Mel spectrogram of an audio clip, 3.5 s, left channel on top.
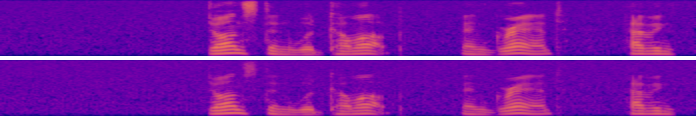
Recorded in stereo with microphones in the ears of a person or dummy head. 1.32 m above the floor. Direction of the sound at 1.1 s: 70° left (ahead or behind).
